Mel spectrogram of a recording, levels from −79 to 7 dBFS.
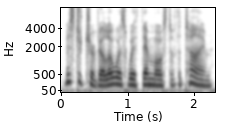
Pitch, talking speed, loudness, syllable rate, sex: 180 Hz, 235 wpm, -17 LUFS, 4.9 syllables/s, female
